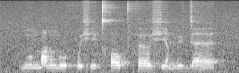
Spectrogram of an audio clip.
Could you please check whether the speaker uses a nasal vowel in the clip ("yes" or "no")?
yes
